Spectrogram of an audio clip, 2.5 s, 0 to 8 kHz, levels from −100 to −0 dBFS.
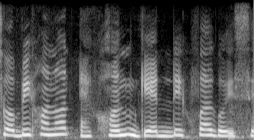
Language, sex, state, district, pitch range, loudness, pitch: Assamese, female, Assam, Kamrup Metropolitan, 270-320 Hz, -13 LUFS, 300 Hz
